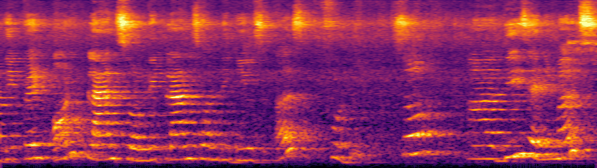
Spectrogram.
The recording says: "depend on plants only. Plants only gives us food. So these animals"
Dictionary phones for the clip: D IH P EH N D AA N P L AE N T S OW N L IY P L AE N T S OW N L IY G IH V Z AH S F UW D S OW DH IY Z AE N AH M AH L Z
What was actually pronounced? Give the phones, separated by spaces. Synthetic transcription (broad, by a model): D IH P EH N D AA N P L AE N T S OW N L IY P L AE N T S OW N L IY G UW Z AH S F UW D S OW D IY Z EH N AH M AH L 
